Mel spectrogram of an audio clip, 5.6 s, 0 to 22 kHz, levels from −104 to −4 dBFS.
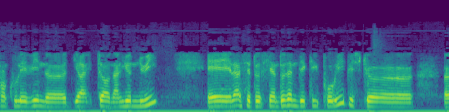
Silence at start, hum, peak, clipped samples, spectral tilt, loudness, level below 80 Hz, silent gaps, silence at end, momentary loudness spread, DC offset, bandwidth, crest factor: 0 s; none; -8 dBFS; under 0.1%; -8 dB/octave; -23 LUFS; -54 dBFS; none; 0 s; 8 LU; 1%; 3.9 kHz; 14 dB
